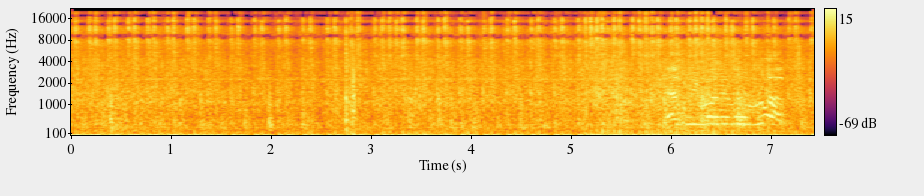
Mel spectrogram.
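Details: 1973 Porsche 911T air-cooled six, sitting since 1998, first runs after fuel draining and new plugs: uneven lumpy beat surging and sagging with throttle; owner suspects timing or points gap off.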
